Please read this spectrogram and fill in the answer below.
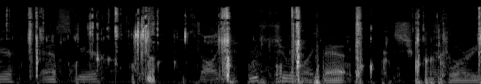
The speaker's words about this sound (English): Who's chewing like that? It's ASMR. That's fucking dreadful.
